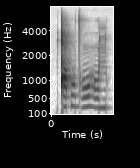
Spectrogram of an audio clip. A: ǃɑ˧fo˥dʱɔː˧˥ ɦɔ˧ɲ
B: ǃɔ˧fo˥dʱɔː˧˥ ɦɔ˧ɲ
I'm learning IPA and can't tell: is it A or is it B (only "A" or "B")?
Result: A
